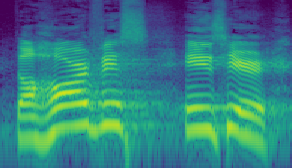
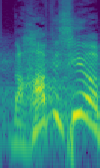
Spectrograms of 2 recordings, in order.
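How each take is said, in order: First: It is said in plain standard English. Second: It is said in a Pidgin English style.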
